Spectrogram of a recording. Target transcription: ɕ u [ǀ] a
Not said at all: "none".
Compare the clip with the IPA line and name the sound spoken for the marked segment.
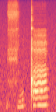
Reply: ǃ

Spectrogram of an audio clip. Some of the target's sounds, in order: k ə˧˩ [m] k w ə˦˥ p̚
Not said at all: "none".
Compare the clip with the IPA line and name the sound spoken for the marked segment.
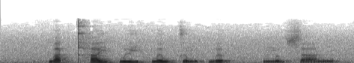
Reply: m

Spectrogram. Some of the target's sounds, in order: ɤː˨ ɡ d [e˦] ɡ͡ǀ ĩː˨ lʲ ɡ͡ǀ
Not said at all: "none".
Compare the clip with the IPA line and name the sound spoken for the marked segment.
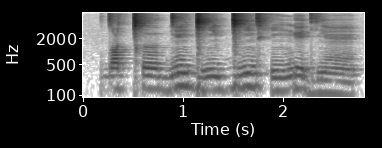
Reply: ẽ˦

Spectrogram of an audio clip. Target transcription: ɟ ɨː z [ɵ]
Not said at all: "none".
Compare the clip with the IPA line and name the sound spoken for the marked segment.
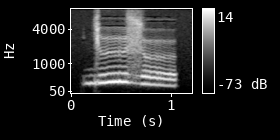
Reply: ɵ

